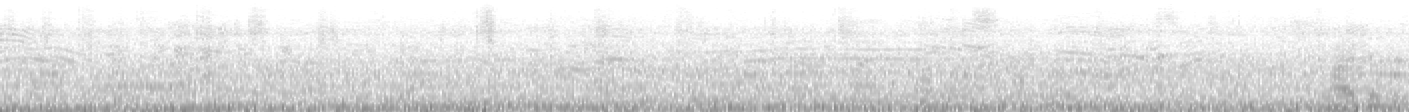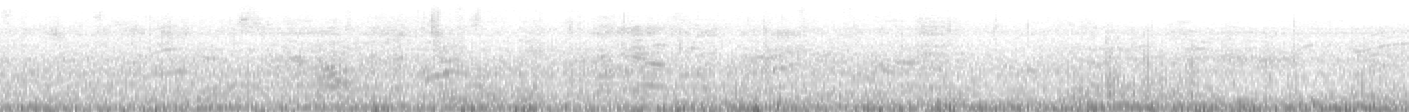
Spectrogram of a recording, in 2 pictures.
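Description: Men and women chat quietly nearby as they pass.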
